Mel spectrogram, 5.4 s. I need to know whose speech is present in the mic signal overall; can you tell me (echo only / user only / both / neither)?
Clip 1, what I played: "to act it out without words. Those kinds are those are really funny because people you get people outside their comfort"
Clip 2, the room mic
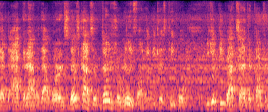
echo only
